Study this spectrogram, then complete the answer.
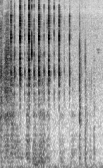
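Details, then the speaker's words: Lister Liberty battery horse clipper motor with a lot of play runs with a loose, irregular clicking rattle over a light whir; oiling the bearings freed it slightly but it still rattles. Worn bearing suspected. "it's got quite a lot of movement on it that might be why it's rattling can you hear that"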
